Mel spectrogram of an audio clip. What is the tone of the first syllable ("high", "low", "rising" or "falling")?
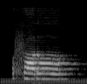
low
